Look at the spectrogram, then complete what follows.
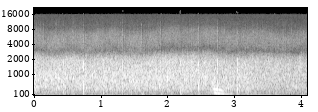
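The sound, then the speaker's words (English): An audience applauds steadily to welcome new members into the fellowship, a dense, even wash of many hands clapping that holds at a consistent loudness throughout, with a few sharper individual claps standing out. “Well, let's give them a round of applause and welcome them officially into our fellowship.”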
